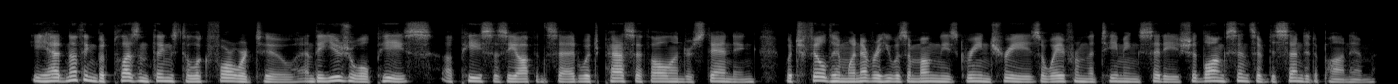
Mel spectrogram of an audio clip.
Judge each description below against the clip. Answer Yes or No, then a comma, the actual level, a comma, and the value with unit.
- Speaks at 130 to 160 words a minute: No, fast, 205 wpm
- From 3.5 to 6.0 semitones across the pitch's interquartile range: No, narrow, 2.4 semitones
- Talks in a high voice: No, medium, 140 Hz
